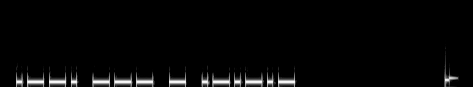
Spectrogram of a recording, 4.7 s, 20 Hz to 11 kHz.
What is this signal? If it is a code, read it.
Morse code, heard as a keyed tone, about 22 wpm, 700 Hz. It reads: POT.
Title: Sentences from Top 1000 Words 22wpm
